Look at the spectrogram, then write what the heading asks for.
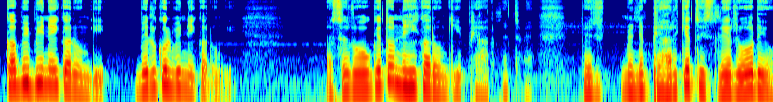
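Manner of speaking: loud, loving mother's telling-off through tears; acted upset, forceful and insistent; tearful scolding. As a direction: scold the child with emotion welling up. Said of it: "mummy भी रो देती और बोलती कि".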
